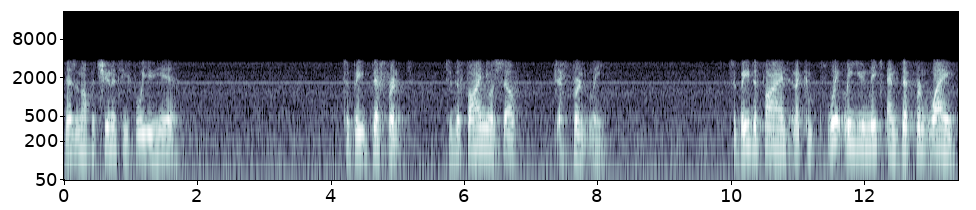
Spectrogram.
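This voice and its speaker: Scottish guy preaching to kids, bit of nz in the accent, highish voice, lots of pauses, thin phone-like audio. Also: slight background noise. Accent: Scottish, softened by New Zealand. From Scotland, moved to New Zealand as a schoolboy. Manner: rhetorical questions, dramatic pauses and emphatic repetition. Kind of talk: evangelistic sermon to young people. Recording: narrow, phone-like lo-fi sound.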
